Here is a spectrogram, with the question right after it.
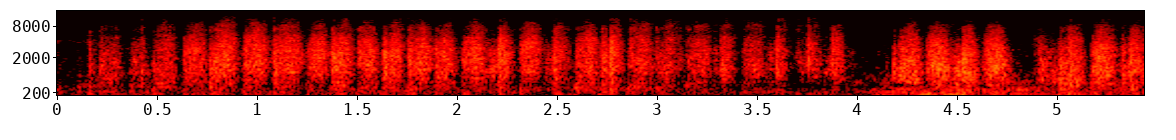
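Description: A small oval red patterned fringed woven fabric rug lies wet and foamy on the floor while a green plastic-bristle push broom scrubs it. Rapid, rhythmic back-and-forth strokes make a bright, hissing rubbing sound, with a brief dip in the scrubbing just after the four-second mark.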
